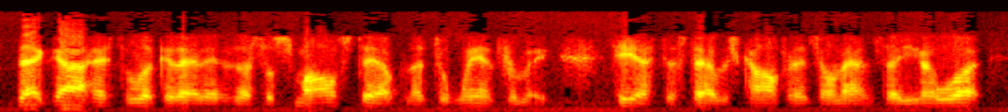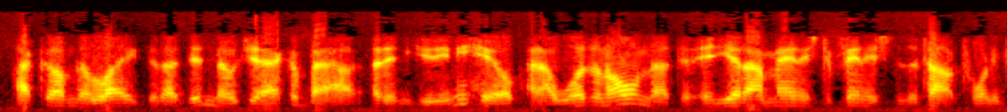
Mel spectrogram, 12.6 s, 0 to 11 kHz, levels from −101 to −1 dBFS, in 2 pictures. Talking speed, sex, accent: 280 wpm, male, American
